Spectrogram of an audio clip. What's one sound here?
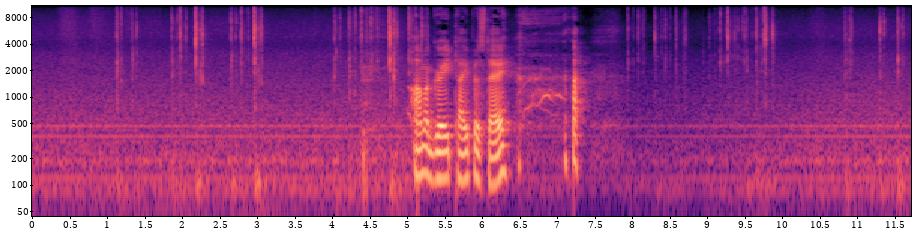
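Fingers type quickly on a small keyboard with soft clicking keys.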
